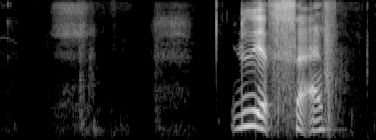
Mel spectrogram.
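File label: "mian4 fen3", Mandarin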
